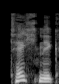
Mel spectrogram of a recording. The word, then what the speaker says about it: Technik: Kleine Aussprachehilfe für CH, weil viele stolpern bei Technik. Nach einem I oder E ist das weiche CH, wie innig. Nach A, O, U ist es hart, wie in Buch. Technik hat das weiche CH, also nicht SCH.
